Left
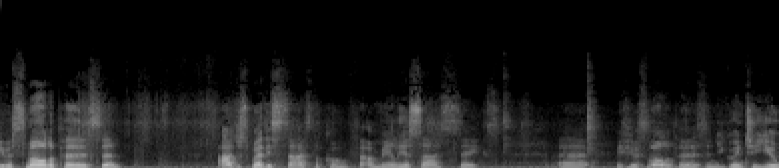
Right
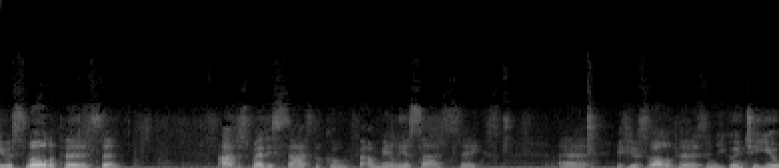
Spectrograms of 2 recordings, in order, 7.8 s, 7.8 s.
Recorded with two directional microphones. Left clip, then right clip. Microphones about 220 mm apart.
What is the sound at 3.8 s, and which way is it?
Speech, 50° left (ahead or behind).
